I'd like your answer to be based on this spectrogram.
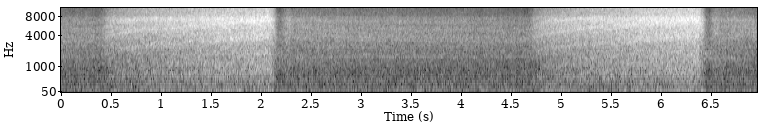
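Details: Home mechanical ventilator of a person living on a ventilator: a steady hiss with two stronger airflow surges of about two seconds each, roughly every four and a half seconds, as breaths are delivered.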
